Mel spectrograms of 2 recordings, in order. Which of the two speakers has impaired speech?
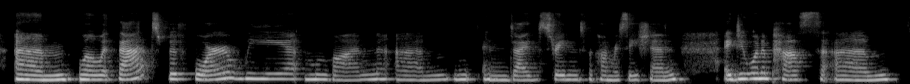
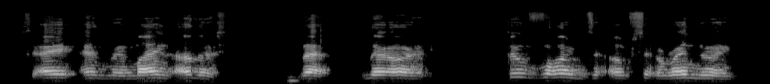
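The second: ALS; onset in hands and arms, tracheostomy.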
